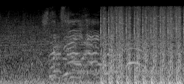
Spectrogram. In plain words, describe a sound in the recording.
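Pistols fire in a rapid burst.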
